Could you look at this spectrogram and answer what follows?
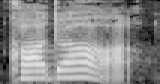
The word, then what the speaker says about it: chadah: It's pronounced kedvah, and it's spelled C-H-E-D-V-A-H, kedvah, which means rejoicing or gladness. And the root of the word is Hebrew too, kadah, which is spelled C-H-A-D-A-H. Kadah, which means to rejoice, make glad, be joined.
